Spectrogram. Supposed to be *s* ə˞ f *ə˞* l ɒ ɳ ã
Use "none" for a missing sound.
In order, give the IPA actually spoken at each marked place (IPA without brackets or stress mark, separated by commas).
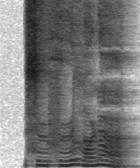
s, ə˞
